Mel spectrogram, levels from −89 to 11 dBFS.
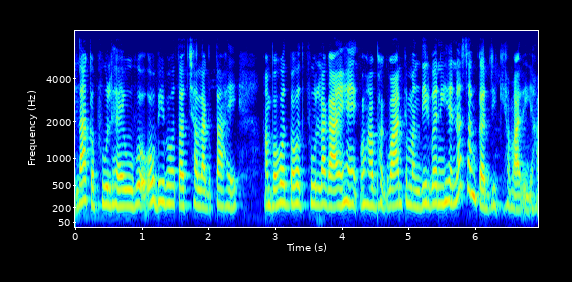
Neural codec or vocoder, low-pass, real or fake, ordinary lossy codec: none; 7.2 kHz; real; none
